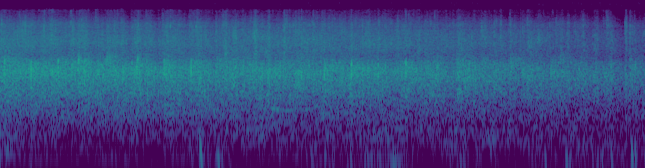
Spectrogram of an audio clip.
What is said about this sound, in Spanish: Bueno, entonces redoblamos el aplauso para él.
